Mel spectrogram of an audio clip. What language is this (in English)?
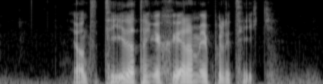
Swedish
